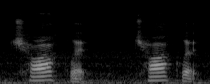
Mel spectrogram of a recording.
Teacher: Chalk is stressed, lit is not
